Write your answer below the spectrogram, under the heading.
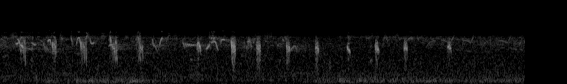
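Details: Osprey family at the nest in June 2012: a quick, uneven series of sharp, high whistled chirps, several per second, some louder than others, over a steady faint hiss.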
